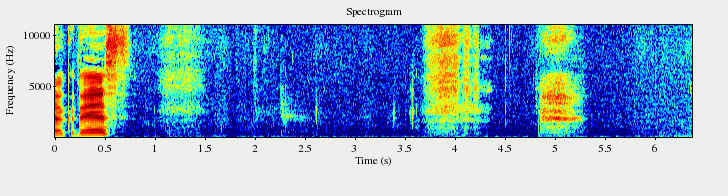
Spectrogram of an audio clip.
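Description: A young woman whispers and breathes softly close to a microphone.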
